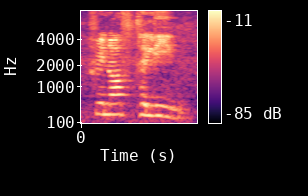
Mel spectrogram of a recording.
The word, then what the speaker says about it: phenolphthalein: L is silent, phenolphthalein.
